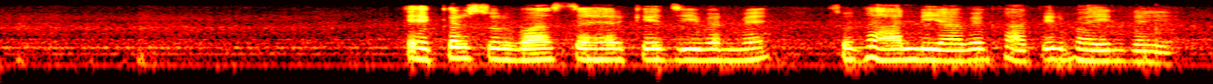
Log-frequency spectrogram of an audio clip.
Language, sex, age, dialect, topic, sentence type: Bhojpuri, female, 36-40, Northern, banking, statement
